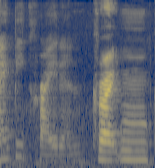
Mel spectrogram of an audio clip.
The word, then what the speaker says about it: Crichton: And he's also apparently a big sci-fi thing, notable for It like might be Crichton. Crichton. It's Crichton. I was like, I don't know how to Yeah, pronounce it.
